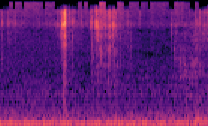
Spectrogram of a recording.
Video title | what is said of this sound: [내쉬빌 장금이] 데마끼스시 핸드롤 데마끼스시 완전정복 할수 있어요. 손님초대나 파티음식으로 최고인 핸드롤스시 만드는 방법이에요. 영상이 기니까 꼭 배우고 싶은 분만 보세요. | 바삭바삭. 바삭바삭한 소리가 들립니다. 이런 상태를 만들어 주시는 거예요.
